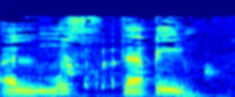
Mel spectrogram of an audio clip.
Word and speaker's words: المستقيم: كذلك التاء وانها من حرف حروف الترقيق المستقيم، ولا تقل المستقيم كما يقرأ بعض اخواننا الافارقة المستقيم كأنه ينطق التاء طاء.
